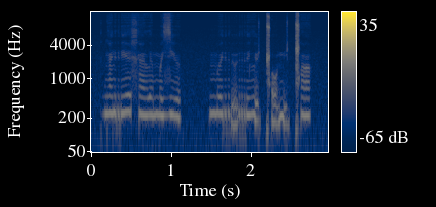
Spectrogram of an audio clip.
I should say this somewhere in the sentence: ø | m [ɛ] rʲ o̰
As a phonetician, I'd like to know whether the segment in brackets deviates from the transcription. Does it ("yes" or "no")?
yes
